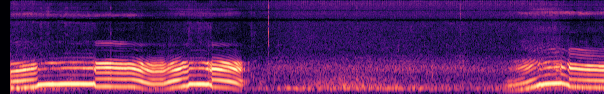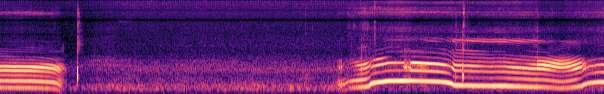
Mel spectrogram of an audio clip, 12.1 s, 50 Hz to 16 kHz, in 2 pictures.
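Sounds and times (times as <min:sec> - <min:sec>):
elk call tone: 0:00.1 - 0:02.5.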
